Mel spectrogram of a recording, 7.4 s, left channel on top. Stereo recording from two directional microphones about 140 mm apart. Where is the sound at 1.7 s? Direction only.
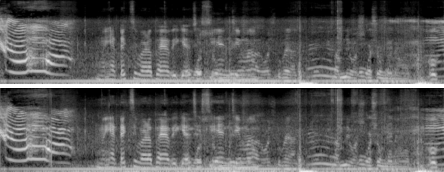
15° right (ahead or behind).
